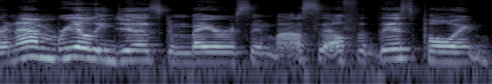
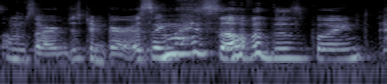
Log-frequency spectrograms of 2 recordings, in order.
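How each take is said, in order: First: Self-mocking country twang; country accent. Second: Sheepish Aussie accent with a laugh; Australian accent. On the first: Streamer embarrassed by the demo for viewers, country accent. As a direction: confess it in a put-on country accent. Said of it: "I can do a country accent". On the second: Streamer embarrassed by the demo for viewers, Australian accent. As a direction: apologize in an amateur Australian accent. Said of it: "my, my Aussie accent". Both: Shown as a demonstration.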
